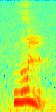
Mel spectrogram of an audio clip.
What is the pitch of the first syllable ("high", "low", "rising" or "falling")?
falling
